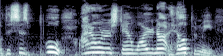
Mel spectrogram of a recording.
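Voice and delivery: high-pitched mock complaint; imitated whining protest. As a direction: protest like a customer who keeps arguing. Imitates customer still arguing.

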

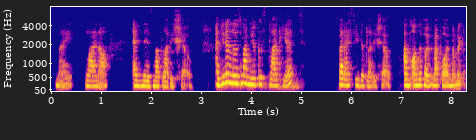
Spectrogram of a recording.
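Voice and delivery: ordinary delivery

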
